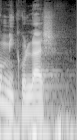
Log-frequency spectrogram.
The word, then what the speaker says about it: Mikulax: En el idioma maya quiché, la correcta pronunciación de la letra X es SH. Yo me pasé todo el fucking episodio diciendo Mikulax cuando debía haber dicho Mikulash.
